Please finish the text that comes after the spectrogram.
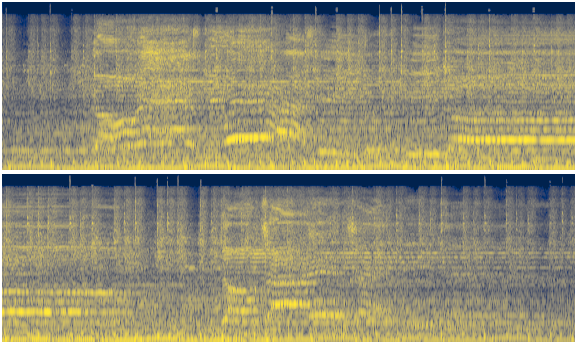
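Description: A loud, full rock band plays steadily with driving drums and bass, while a wavering female voice sings sliding, drawn-out notes over the top.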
